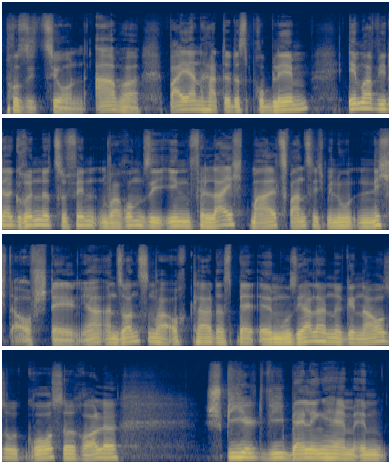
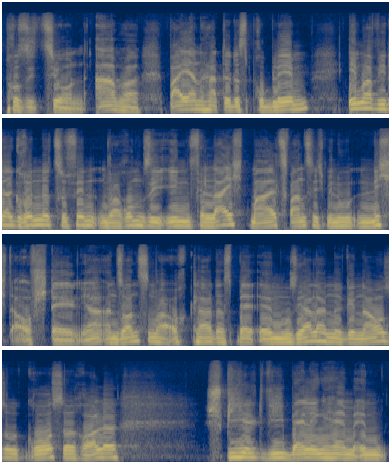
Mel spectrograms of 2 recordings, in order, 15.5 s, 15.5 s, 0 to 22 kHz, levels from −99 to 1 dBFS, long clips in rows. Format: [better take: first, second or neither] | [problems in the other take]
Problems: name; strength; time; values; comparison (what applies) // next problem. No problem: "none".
first | distortion; slight; 10 dB below the speech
